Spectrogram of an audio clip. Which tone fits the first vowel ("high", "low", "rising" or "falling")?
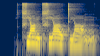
falling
